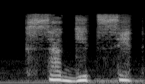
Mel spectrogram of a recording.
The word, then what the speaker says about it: Sagitsit: Sa, sabit-sabit? No, Thelma. Sagitsit. Bigkasin mo ng tama.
